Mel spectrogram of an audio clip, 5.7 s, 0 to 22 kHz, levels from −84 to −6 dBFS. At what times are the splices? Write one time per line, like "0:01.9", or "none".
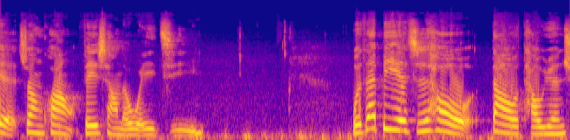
none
